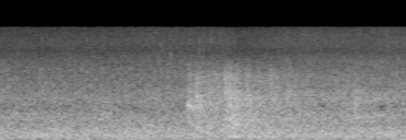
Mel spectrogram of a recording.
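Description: Water gushing out of an outlet at the base of a concrete dam into the river, a steady rushing noise. About two seconds in a brief louder sound falls in pitch.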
